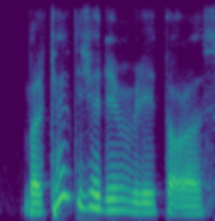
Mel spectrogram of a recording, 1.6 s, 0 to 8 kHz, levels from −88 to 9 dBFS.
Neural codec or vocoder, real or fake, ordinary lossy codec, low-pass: codec, 44.1 kHz, 7.8 kbps, DAC; fake; Opus, 24 kbps; 7.2 kHz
